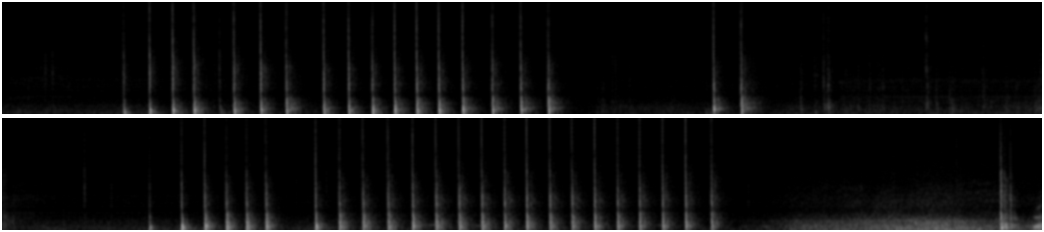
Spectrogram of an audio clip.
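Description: Hammer nailing into a timber cabinet frame: a long run of quick, even blows, about four a second, then a pair of blows, then another long run. A rising rumble swells near the end.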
